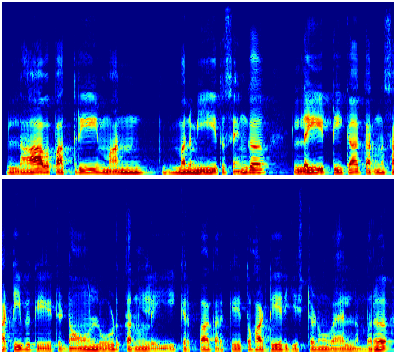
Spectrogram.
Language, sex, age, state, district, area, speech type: Punjabi, male, 30-45, Punjab, Fatehgarh Sahib, urban, read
